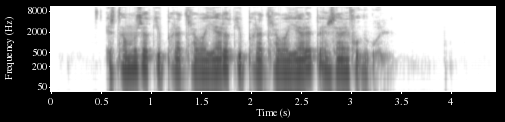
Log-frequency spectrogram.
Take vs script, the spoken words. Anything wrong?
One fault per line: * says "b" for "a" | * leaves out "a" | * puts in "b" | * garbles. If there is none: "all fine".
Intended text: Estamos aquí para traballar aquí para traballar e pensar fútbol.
all fine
